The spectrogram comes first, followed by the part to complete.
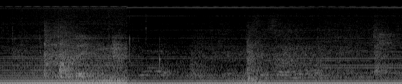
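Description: Steady low electrical mains hum and room tone through the chamber's sound system, easing slightly about a second in.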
